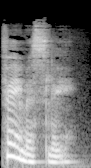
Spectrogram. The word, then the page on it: famously: British English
